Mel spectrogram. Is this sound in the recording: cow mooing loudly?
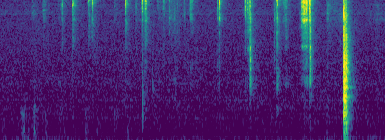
no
